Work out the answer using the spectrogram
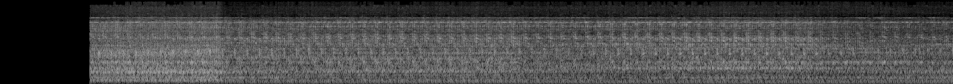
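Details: Mahindra TUV300 diesel idling with a thin high chirp riding steadily on top, about four a second; squeak of unknown origin from the engine bay.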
